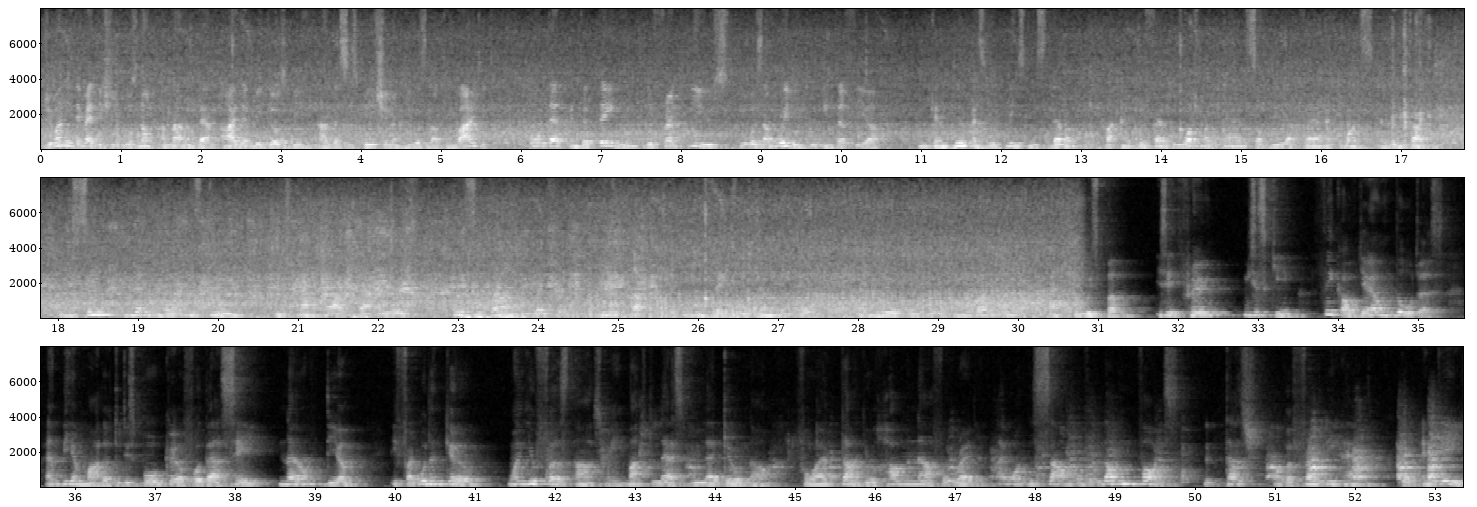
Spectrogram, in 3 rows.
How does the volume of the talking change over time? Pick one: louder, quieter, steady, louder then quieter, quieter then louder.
quieter.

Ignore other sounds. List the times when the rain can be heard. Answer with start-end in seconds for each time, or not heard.
0.0-30.9.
